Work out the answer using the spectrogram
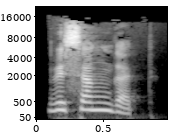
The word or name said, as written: विसंगत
